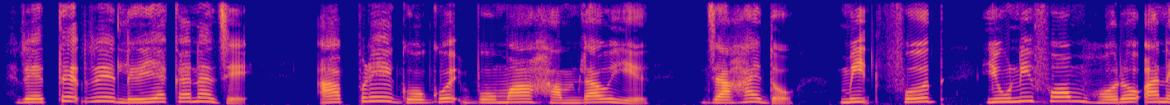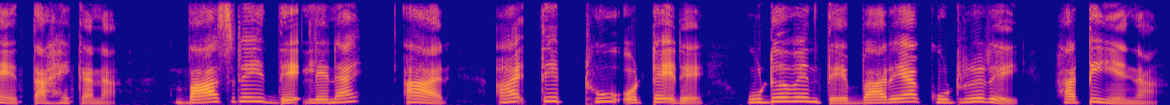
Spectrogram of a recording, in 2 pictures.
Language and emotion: Santali, neutral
